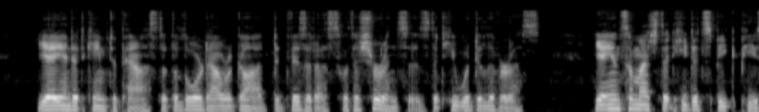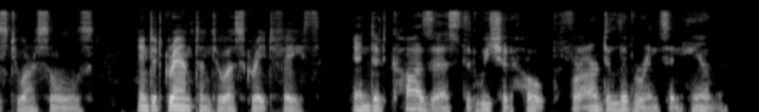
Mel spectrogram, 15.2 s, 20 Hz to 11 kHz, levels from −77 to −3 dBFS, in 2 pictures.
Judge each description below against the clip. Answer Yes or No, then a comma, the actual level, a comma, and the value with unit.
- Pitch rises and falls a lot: No, average, 4.2 semitones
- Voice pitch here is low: Yes, low, 105 Hz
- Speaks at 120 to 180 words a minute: No, fast, 205 wpm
